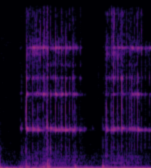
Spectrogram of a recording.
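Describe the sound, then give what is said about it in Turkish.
A tiny yellow smiley-face piece spinning on a mug handle, giving off a faint, thin ringing whir with two soft clicking bursts a moment apart. Quiet, with no talking. “Kulpunda böyle minik sarı bir şey var.”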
